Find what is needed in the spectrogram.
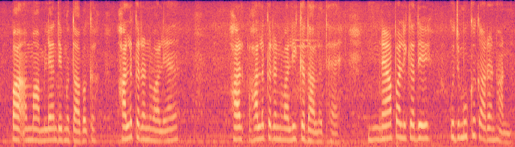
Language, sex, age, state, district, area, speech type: Punjabi, female, 18-30, Punjab, Mansa, urban, spontaneous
